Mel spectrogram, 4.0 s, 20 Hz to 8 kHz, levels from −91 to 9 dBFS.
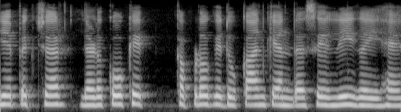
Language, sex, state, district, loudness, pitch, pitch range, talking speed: Hindi, female, Punjab, Pathankot, -15 LUFS, 220 Hz, 210-230 Hz, 195 wpm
